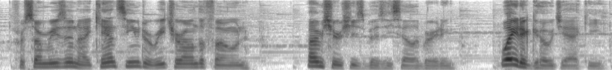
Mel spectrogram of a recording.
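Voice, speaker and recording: A man playing a chipper, rambling amusement park news host, delivering absurd comedic news in an offhand deadpan. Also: medium pitch, natural voice. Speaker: podcast host. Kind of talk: scripted comedic news monologue.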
